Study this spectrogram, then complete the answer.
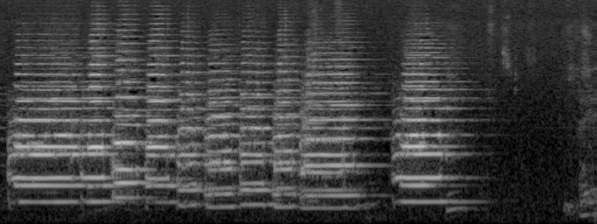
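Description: Two trumpets play a melody together in a large echoing hall.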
